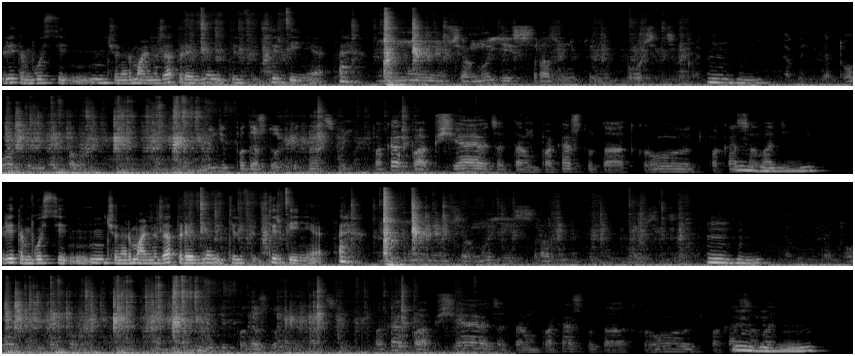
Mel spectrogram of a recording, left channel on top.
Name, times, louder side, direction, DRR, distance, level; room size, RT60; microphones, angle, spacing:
voice 1, 0.0-3.6 7.0-7.6 10.4-10.6 15.8-16.6, right 6 dB, 90° right, 0.4 m, -30 dB
sound 1, 1.5-13.5, right 1 dB, 45° right, 0.7 m, -33 dB
voice 2, 3.7-7.0 7.8-9.4 9.9-15.4 15.7-16.2, left 6 dB, 85° left, 0.5 m, -42 dB
2.2 x 2.0 x 3.0 m
head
